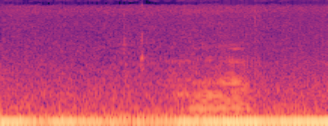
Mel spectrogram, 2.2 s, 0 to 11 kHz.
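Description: Steady low drone of a motor yacht's turbocharged diesel engines running at about 1,300 rpm cruising speed, heard from inside the wheelhouse.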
